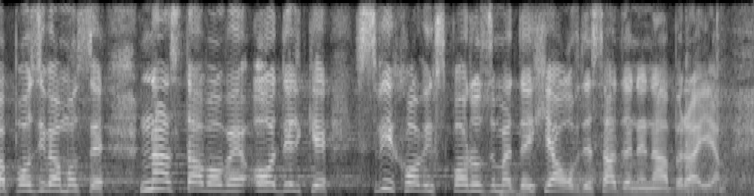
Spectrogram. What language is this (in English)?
Serbian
